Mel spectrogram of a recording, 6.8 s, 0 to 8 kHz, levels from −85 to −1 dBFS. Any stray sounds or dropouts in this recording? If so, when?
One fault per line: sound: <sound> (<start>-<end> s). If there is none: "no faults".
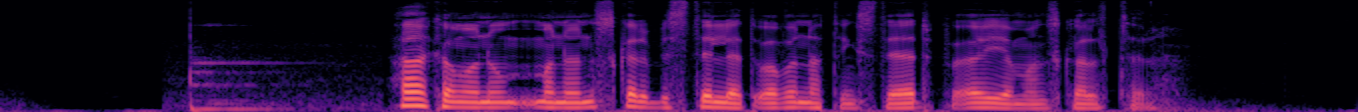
sound: thud (0.9-1.7 s)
